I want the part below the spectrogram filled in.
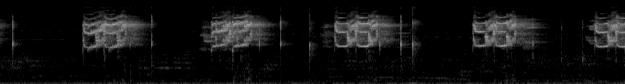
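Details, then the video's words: Lovebird on a lure recording for making birds sing: loud raspy squawk bursts repeated about every second, separated by brief clicks. "Garansi burung pasti gacor setelah denger ini"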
